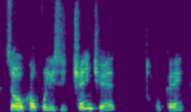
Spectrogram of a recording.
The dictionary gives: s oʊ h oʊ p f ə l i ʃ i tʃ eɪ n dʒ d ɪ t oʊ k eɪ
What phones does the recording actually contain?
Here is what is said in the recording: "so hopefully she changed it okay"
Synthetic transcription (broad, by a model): s oʊ h oʊ p f ə l i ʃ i tʃ eɪ n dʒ ɪ t oʊ k eɪ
